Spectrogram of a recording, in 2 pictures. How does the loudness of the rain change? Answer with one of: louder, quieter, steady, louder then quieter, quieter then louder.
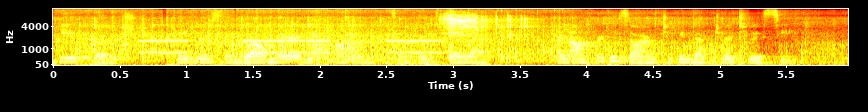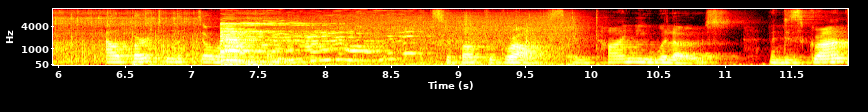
quieter.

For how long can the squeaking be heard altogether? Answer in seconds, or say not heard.
2 s.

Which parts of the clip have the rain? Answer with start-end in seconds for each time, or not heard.
0.0-9.9.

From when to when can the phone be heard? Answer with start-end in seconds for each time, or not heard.
0.6-3.0.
